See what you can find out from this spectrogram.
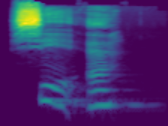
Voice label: "xie3", Chinese; hsk1

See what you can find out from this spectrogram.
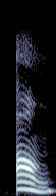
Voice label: "ang4", pinyin

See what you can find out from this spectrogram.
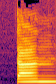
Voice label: "dan1", Chinese pinyin

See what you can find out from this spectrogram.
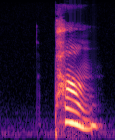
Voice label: "pang4", chinese pinyin

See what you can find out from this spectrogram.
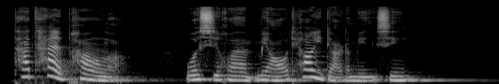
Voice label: dialogue, Chinese; bodyfigure

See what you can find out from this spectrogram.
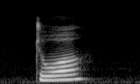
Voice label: "zhuo2", Chinese pinyin

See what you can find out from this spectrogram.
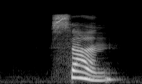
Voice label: "san4", chinese pinyin

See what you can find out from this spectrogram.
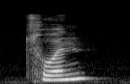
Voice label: "cun2", chinese pinyin

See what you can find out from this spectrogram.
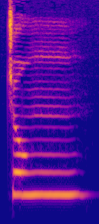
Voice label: "zhong1", pinyin

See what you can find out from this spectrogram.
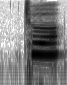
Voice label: "che1", chinese pinyin

